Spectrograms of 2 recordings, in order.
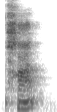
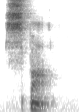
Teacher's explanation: the aspirated one has a much longer vot than the unaspirated one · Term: aspiration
